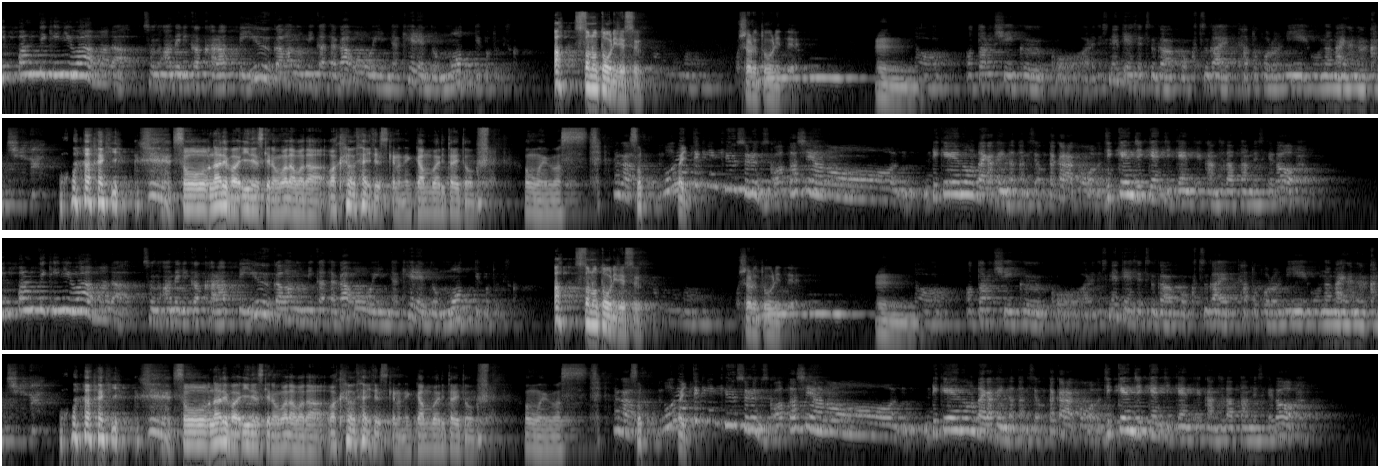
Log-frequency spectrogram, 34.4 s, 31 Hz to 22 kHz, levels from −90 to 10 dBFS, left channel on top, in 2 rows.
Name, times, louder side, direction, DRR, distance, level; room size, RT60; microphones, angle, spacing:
voice 1, 0.0-6.3 8.3-8.9 9.4-10.5 11.4-11.8 12.1-17.7 24.8-33.6, equal, 20° right, -1 dB, 3.4 m, -35 dB
voice 2, 6.9-8.0 9.2-9.9 10.9-11.5 17.9-23.4 23.7-24.7 25.7-25.8, left 3 dB, 30° left, 10 dB, 0.9 m, -24 dB
28.5 x 19.0 x 6.4 m, 0.98 s
head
